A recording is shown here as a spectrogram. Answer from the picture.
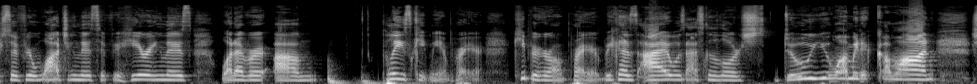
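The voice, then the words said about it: Strained, worn-out voice. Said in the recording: “as you can hear also, my voice is still not up to par ... I have not rested my voice”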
